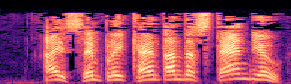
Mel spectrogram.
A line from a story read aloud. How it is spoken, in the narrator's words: he shouted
